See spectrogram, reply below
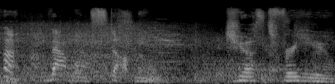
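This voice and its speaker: A woman voicing a corrupted, vengeful young witch in a video game, with a menacing, theatrical, drawn-out delivery. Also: on the low side, animated. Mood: menacing, mocking. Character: corrupted, vengeful young witch taunting her former friends. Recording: loud music over the voice.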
